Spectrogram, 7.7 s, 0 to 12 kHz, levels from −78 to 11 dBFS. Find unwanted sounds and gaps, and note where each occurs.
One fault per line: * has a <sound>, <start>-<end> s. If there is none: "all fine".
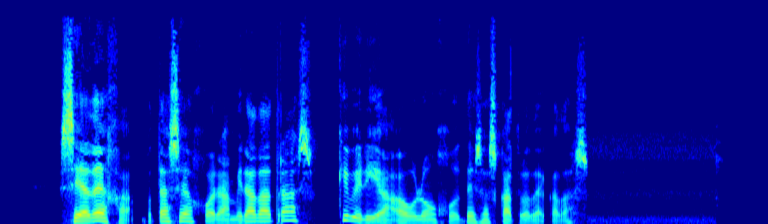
all fine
